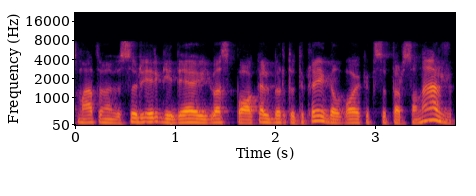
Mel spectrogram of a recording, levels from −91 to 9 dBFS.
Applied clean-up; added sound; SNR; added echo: none; none; none; none.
